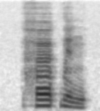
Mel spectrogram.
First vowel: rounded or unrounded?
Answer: rounded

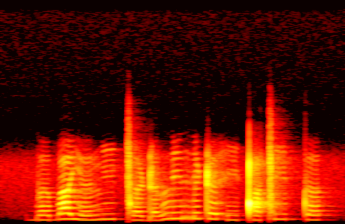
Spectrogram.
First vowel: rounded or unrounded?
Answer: unrounded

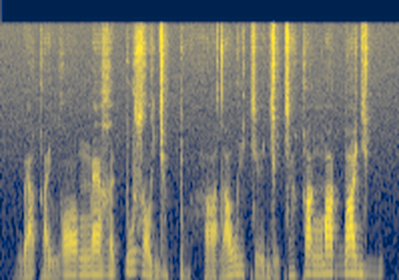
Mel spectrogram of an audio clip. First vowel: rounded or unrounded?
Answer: unrounded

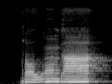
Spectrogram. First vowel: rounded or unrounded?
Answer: rounded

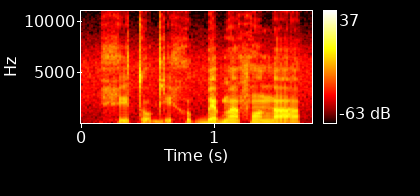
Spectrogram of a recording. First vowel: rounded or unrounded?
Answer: unrounded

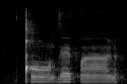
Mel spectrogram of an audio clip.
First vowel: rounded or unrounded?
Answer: rounded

